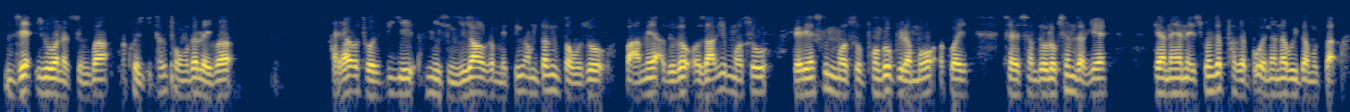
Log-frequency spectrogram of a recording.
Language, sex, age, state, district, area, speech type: Manipuri, male, 45-60, Manipur, Kangpokpi, urban, conversation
